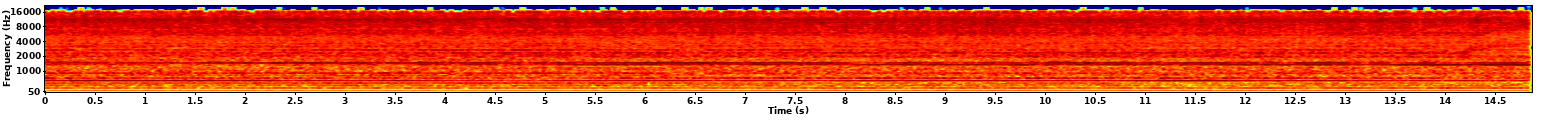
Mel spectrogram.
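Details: Echo PB-770H backpack blower, which had been dying after 10 minutes in 100-degree heat, runs after a carburetor change and air gap reset to .015; ignition was ruled out. Loud, steady high drone with constant fan rush, no surging or dropouts.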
